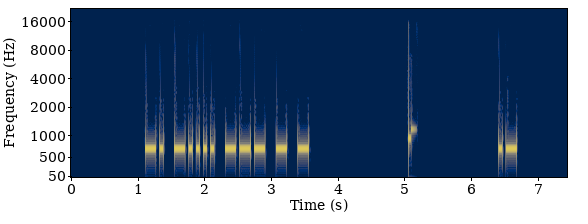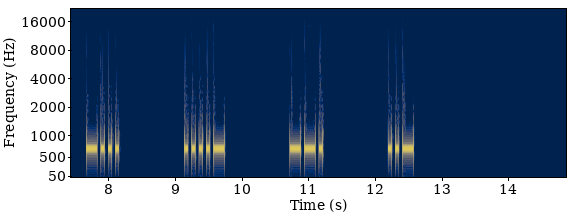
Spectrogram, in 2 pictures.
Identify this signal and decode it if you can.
Morse code, heard as a keyed tone, about 22 wpm, spaced as for 11 wpm, 700 Hz. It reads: N6OTT AB4GU
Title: USA Call Signs - 5 Characters - 6x Character Spacing - 22wpm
